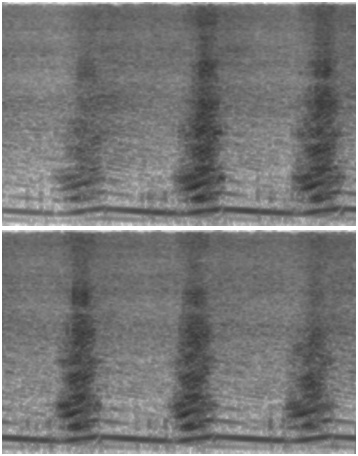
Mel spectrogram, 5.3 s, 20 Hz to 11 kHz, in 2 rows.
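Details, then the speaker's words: 1200cc five-bearing Hillman Imp engine with Coventry Climax FWH head on the dyno, no oil leaks: clean revs rise and fall about once a second over a steady hum, no knocks or rattles; normal running. "so no oil leaks which is a good thing we'll just fire him up seems to be functioning well"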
